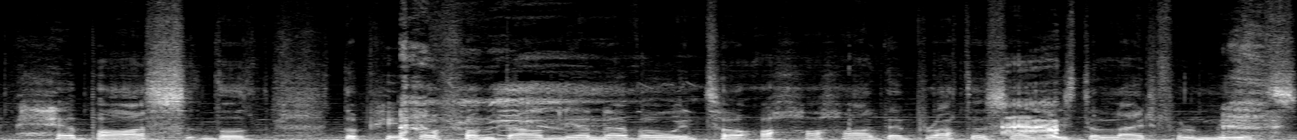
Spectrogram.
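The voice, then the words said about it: Character voice with odd put-on accent. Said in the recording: “You got to do the different accent. ... It's like Tommy Wiseau and Arnold Schwarzenegger.”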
